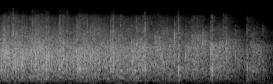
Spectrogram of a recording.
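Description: A group of people clapping steadily for a few seconds, a dense, lively patter of many hands, with no talking over it.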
